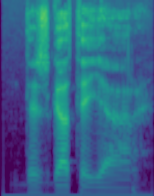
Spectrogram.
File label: "desgatejare", dialetto veneto; v. sgrovigliare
